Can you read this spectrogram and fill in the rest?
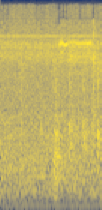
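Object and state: Nothing is struck.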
